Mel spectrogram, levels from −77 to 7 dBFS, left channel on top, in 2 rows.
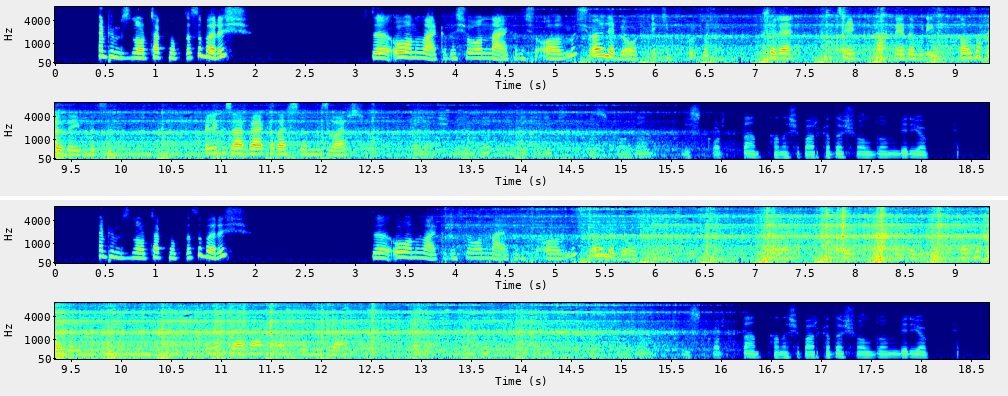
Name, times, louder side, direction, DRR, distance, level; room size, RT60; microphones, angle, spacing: voice 1, 0.4-1.9 3.2-6.4 7.1-7.4 7.8-9.8 10.8-12.4, left 5 dB, 75° left, 0.6 m, -27 dB
sound 1, 3.9-16.0, right 9 dB, 50° right, 0.4 m, -27 dB
voice 2, 12.9-18.4, equal, 5° right, 2.8 m, -41 dB
open air
head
